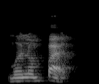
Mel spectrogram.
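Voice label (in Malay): "melompat", Malay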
